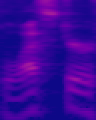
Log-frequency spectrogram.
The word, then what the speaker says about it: Leicester: reynolds in leicester fields i'm guessing l-e-i-c-e-s-t-e-r so i guess that's pronounced lester fields dear sir when i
